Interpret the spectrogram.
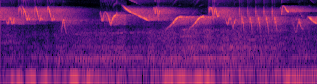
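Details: Yellow-fronted canary (mozambik) singing a rapid, tightly packed training song for other birds: continuous high buzzy trills mixed with swooping rising and falling whistles, loud throughout, a low hum underneath.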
